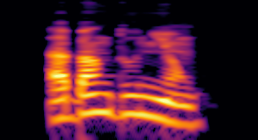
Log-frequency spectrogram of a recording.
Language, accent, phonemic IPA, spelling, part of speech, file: French, France, /a.bɑ̃.du.njɔ̃/, abandounions, verb, LL-Q150 (fra)-abandounions.wav
- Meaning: inflection of abandouner: 1. first-person plural imperfect indicative 2. first-person plural present subjunctive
